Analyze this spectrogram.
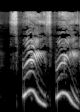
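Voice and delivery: high, loud bird shriek; raven calling. A narrator's reading. Annie calling to Jack mid-flight, high raven cry. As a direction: call out in piercing caws. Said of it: "she called".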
